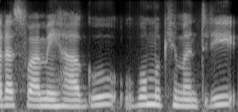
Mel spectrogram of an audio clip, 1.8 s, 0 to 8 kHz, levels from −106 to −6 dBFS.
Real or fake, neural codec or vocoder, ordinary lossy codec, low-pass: fake; codec, 16 kHz, 1 kbps, X-Codec, HuBERT features, trained on LibriSpeech; none; none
